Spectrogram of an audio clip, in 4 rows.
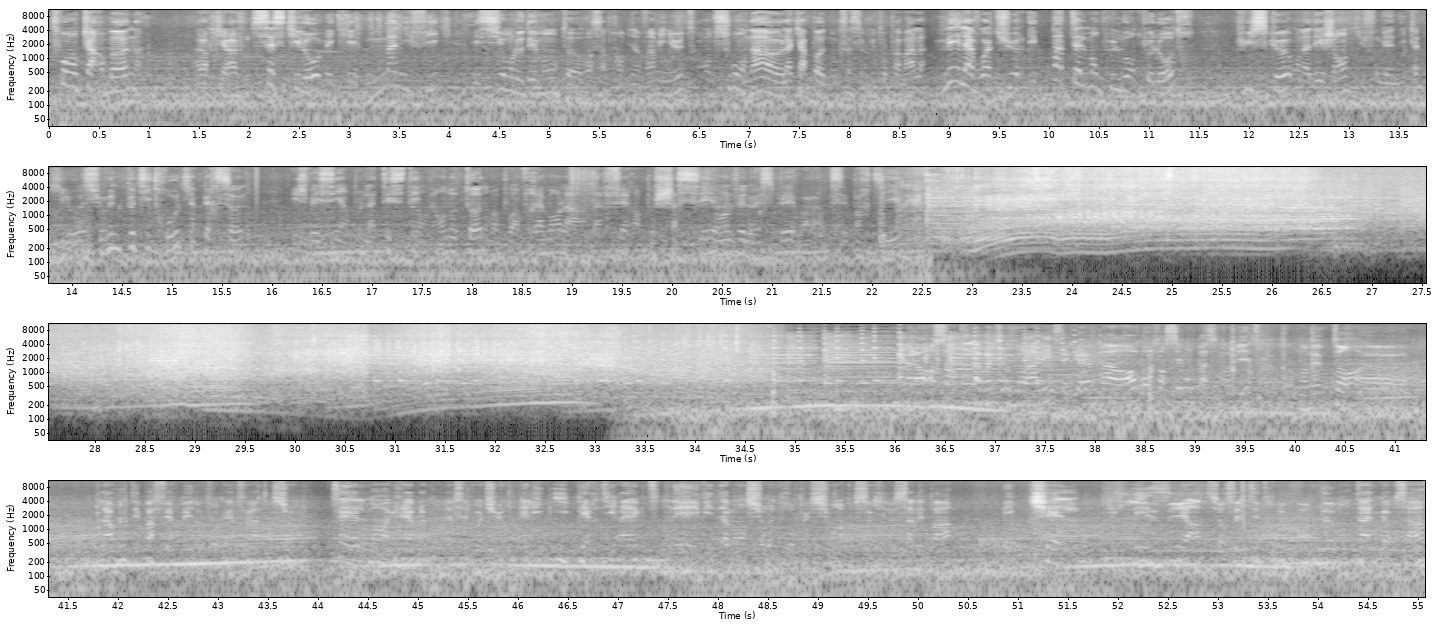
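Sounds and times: car engine revving hard: 0:22.2 - 0:35.4.

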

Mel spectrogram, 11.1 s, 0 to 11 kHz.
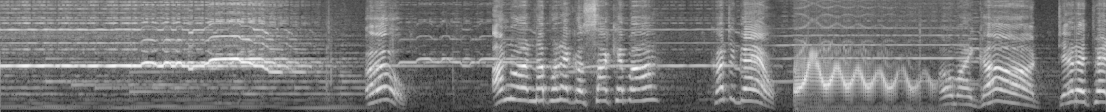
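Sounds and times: cartoon wobble sound effect: 0:08.0 - 0:09.6
low hum: 0:08.0 - 0:09.6.

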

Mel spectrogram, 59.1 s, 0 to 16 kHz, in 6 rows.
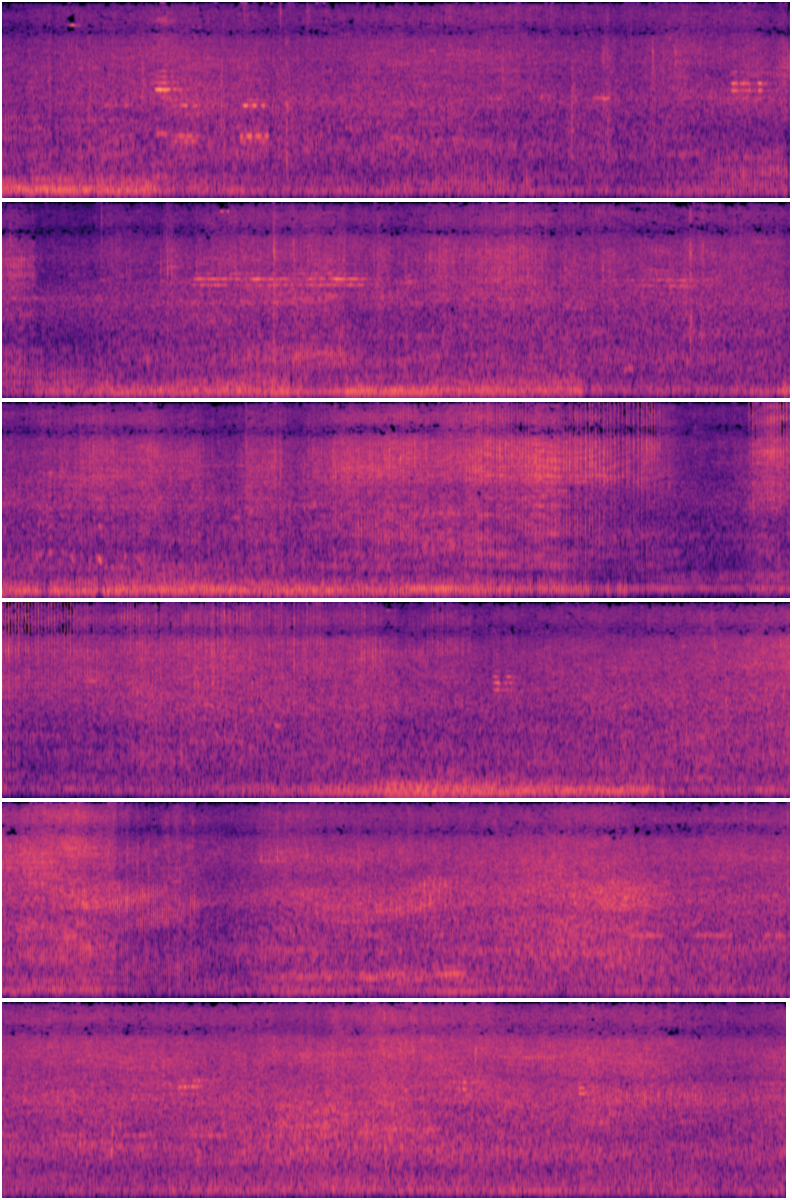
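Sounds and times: motorcycle and car engines: 0:00.0 - 0:59.0.

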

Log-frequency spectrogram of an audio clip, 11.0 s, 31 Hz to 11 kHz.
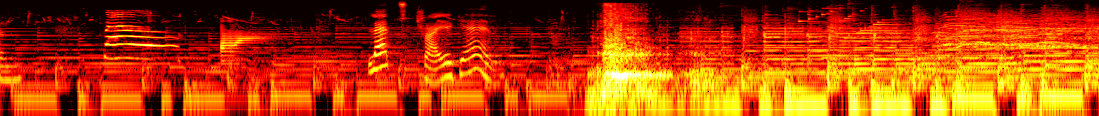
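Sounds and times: background music: 0:00.0 - 0:10.9
lion roar: 0:05.8 - 0:07.6.

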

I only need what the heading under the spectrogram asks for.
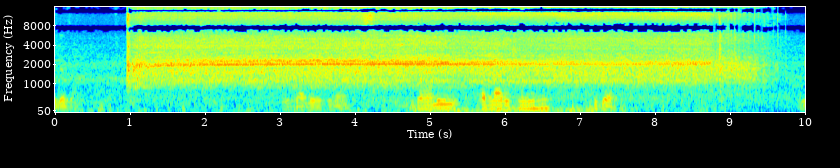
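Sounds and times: drone propeller motors whining: 0:01.0 - 0:09.8.

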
